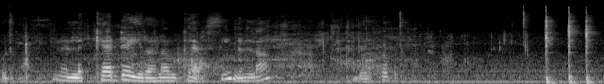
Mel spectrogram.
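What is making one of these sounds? A spoon stirs and scrapes in a pot of thick liquid.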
